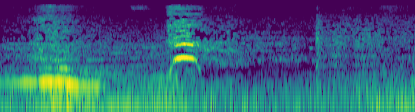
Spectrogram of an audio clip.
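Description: Car engine and road noise heard from inside a following car, the engine note rising over the first second or so, with a short loud cry about halfway through.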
